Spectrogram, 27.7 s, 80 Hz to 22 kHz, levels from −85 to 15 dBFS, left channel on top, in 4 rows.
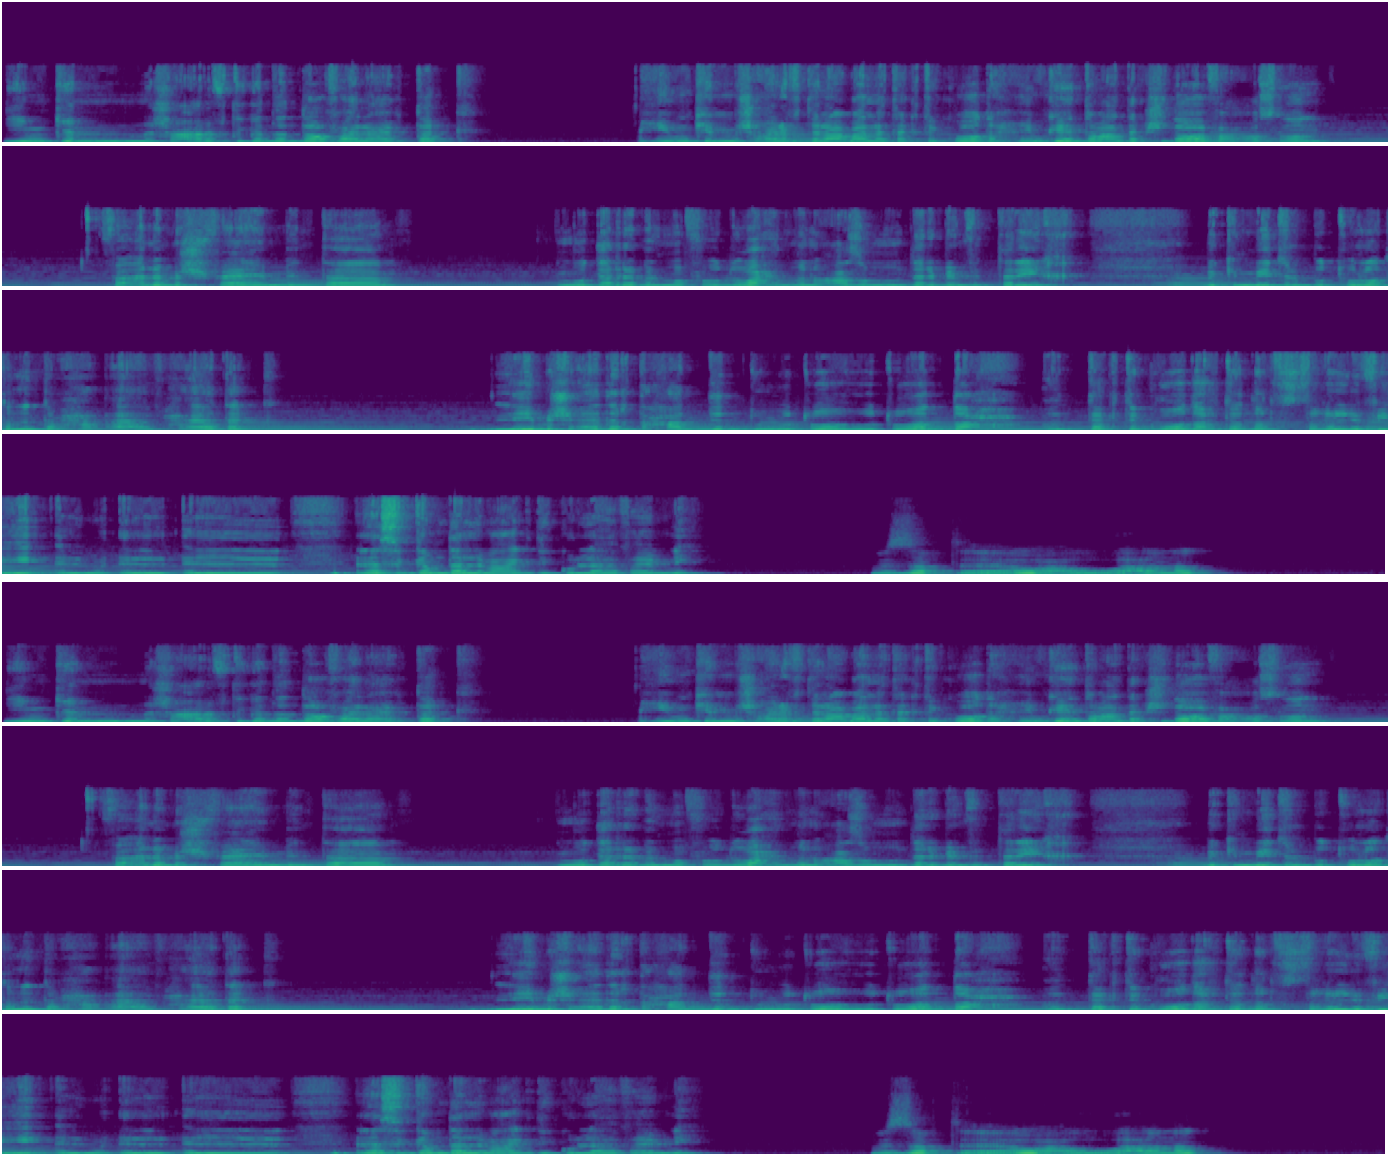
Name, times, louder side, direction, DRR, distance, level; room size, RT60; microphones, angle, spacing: voice 1, 0.0-2.2 3.2-6.6 7.5-8.9 9.7-15.1 16.2-24.3, left 1 dB, 20° left, 0.8 m, -30 dB
sound 1, 3.7-18.2 18.4-22.9, left 1 dB, 80° left, 1.6 m, -47 dB
voice 2, 25.1-26.8, right 1 dB, 20° right, 1.3 m, -28 dB
7.6 x 6.0 x 7.6 m
head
